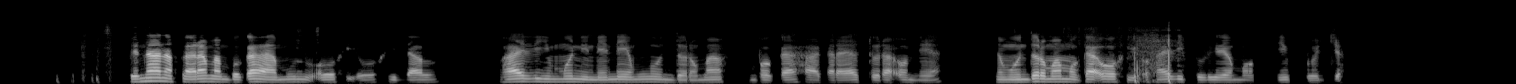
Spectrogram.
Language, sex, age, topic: Oshiwambo, male, 18-24, agriculture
